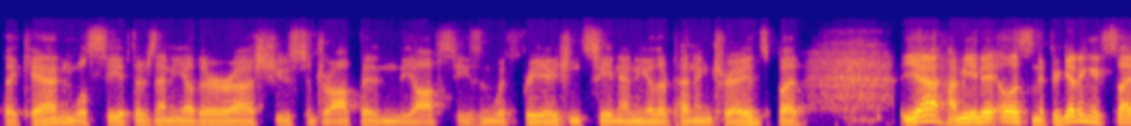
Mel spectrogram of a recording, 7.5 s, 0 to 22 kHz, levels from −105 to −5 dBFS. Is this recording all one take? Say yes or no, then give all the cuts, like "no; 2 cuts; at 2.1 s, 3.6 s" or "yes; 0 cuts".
no; 1 cut; at 6.6 s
